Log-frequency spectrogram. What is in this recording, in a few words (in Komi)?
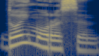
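"дой морӧсын", Komi, female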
